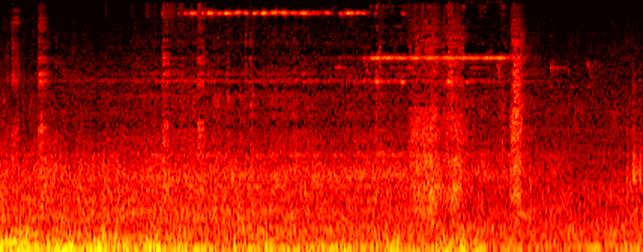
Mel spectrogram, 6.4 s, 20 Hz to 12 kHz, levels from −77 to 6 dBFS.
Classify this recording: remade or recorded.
remade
